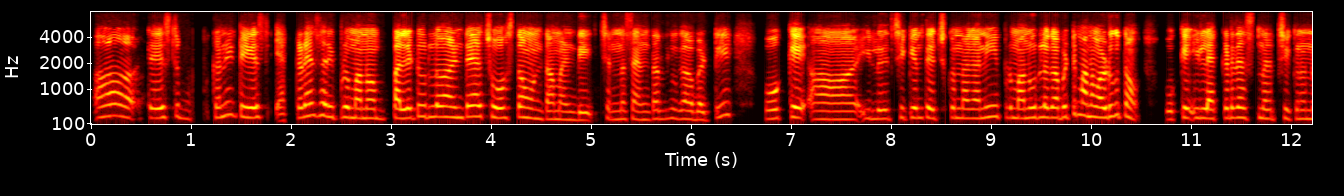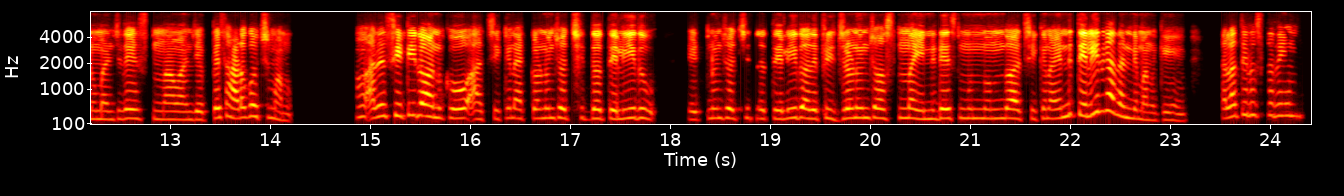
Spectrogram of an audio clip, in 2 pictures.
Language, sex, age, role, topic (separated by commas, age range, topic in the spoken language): Telugu, female, 20-24, guest, సామూహిక వంటలు, పంచుకోవడంలో వచ్చే ఆనందంపై మీ అభిప్రాయం ఏమిటి?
